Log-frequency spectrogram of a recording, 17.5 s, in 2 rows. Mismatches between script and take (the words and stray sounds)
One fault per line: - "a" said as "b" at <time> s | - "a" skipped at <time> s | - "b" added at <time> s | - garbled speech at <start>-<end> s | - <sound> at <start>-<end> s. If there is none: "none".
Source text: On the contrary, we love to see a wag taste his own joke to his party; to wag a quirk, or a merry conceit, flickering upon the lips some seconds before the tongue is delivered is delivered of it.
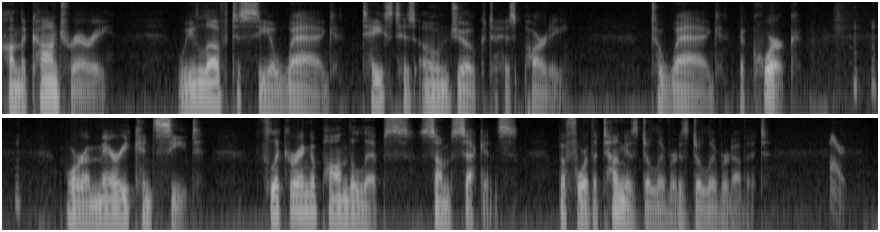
- laugh at 8.3-9.0 s
- chirp at 17.0-17.2 s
